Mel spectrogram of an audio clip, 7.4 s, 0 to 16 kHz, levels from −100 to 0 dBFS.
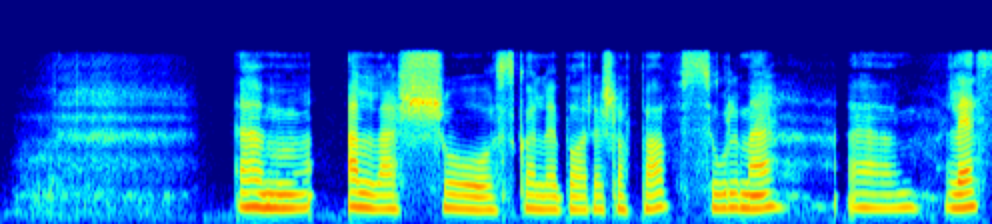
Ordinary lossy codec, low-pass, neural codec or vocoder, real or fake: none; 7.2 kHz; codec, 16 kHz, 4 kbps, FunCodec, trained on Chinese and English, 50 frames a second; fake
